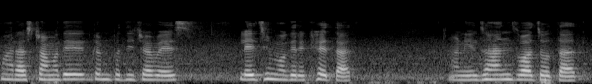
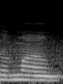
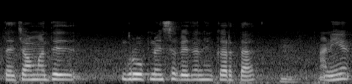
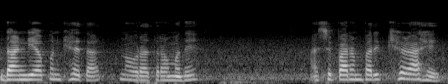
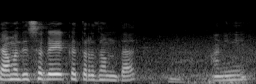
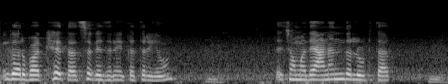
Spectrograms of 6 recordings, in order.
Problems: none marked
